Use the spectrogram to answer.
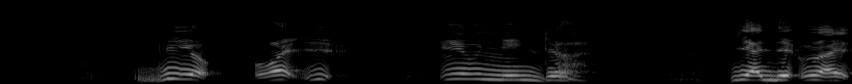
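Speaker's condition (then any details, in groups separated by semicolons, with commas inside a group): Cerebral palsy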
